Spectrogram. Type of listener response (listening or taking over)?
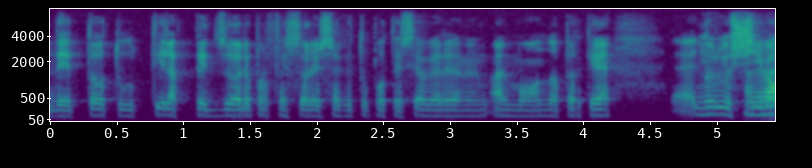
listening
